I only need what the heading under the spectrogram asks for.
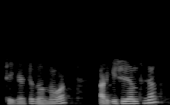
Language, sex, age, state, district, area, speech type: Bengali, male, 60+, West Bengal, Purba Medinipur, rural, conversation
